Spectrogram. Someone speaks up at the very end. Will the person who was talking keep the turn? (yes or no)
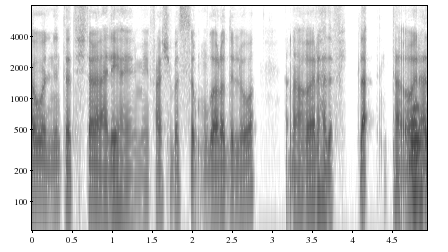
no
